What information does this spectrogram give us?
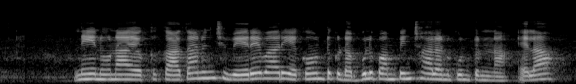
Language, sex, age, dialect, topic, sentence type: Telugu, female, 18-24, Utterandhra, banking, question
